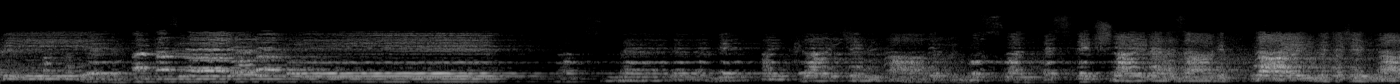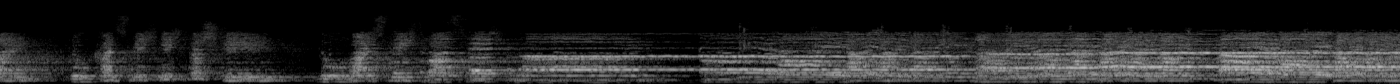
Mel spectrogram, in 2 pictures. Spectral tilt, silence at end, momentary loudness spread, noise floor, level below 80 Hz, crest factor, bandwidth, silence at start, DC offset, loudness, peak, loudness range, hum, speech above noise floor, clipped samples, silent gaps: -5 dB/octave; 0 s; 17 LU; -50 dBFS; -76 dBFS; 22 dB; 10 kHz; 0 s; under 0.1%; -28 LUFS; -8 dBFS; 15 LU; none; 19 dB; under 0.1%; none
